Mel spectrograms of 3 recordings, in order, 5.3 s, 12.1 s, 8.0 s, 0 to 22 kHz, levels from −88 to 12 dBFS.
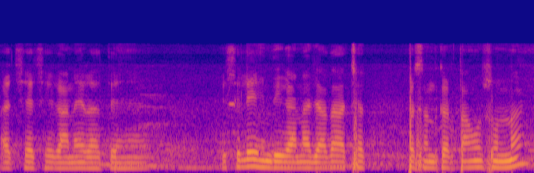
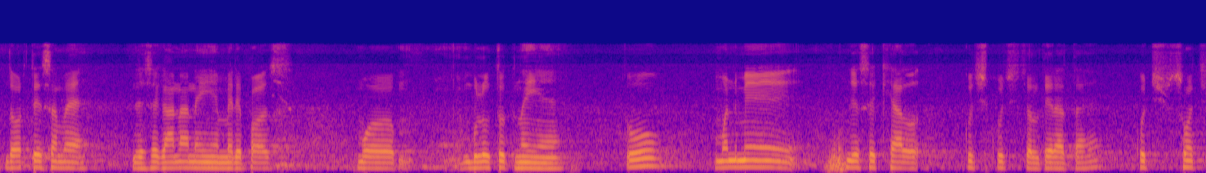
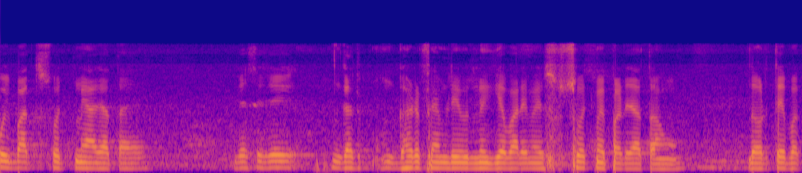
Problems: constant background noise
